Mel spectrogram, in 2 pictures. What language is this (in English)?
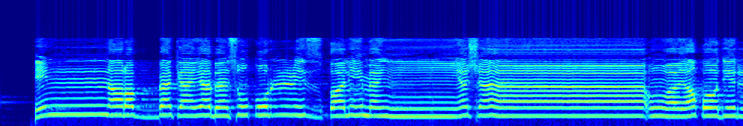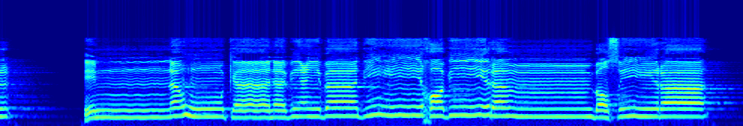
Arabic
